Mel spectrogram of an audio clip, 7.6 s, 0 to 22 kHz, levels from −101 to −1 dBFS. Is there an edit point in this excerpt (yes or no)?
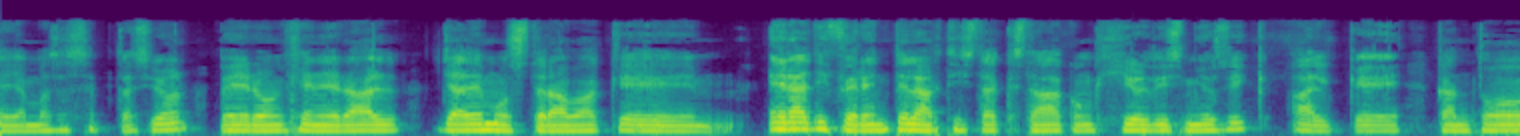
yes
